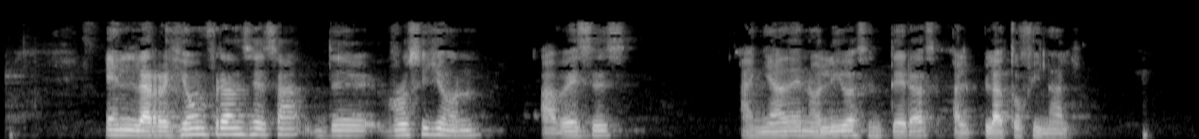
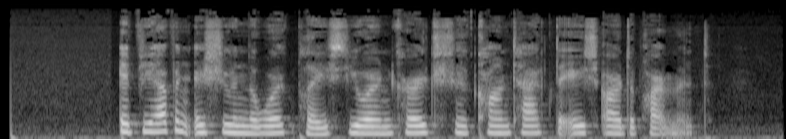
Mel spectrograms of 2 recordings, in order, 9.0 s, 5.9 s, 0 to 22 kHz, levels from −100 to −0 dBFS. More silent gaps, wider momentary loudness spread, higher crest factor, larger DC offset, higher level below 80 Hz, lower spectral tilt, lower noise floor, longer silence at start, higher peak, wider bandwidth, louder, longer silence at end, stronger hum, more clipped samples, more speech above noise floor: neither; first, 13 LU vs 6 LU; about the same, 22 dB vs 18 dB; neither; second, -72 dBFS vs -54 dBFS; first, -5.5 dB/octave vs -4 dB/octave; first, -87 dBFS vs -56 dBFS; first, 0.8 s vs 0.1 s; first, -6 dBFS vs -10 dBFS; second, 11.5 kHz vs 16 kHz; about the same, -27 LUFS vs -26 LUFS; second, 0.4 s vs 0.55 s; neither; neither; first, 60 dB vs 29 dB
